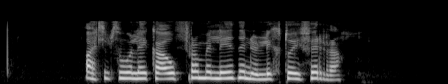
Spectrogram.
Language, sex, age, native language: Icelandic, female, 20-29, Icelandic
